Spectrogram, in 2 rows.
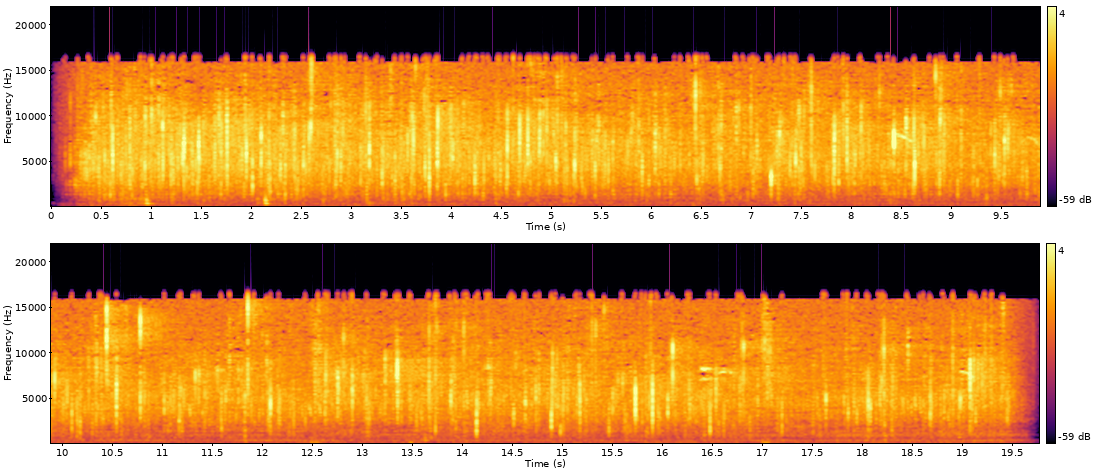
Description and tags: Retreating Earthworms
A mono field-recording of hundreds of epigeal worms retreating from the daylight in a wormery after the lid has been removed. "And the worms ate into his brain". Rode NTG-2 > FEL battery pre-amp > Zoom H2 line in.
